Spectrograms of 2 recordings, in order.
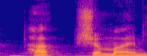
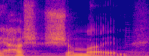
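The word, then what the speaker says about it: הַשָּׁמַיִם: Instead of saying ha shamayim, you would say hash shamayim. You almost pronounce the shin twice, right?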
